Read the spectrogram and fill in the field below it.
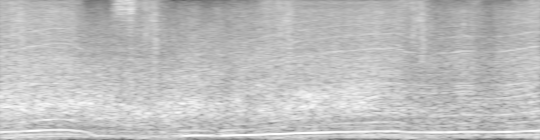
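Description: Tyres screech as a car drifts and skids.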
